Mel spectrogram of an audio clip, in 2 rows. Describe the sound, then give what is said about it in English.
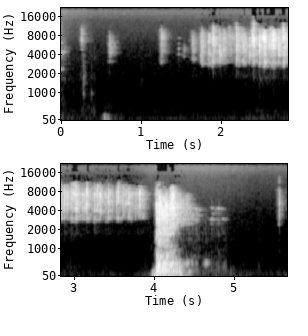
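Dice rattle in a shaker for about two seconds, a bright, steady clatter, then tumble out onto a surface with a loud clattering spill that quickly settles. A few small clicks come first. The dice are rolled for a persuade roll in a game and land on a 3. “It got out of hand, sure, but make me a persuade roll here.”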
